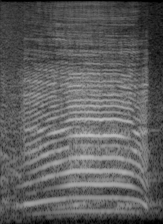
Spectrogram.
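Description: A single long, steady cattle moo, loud and close, rising and holding for over a second before cutting off, with no voices around it.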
